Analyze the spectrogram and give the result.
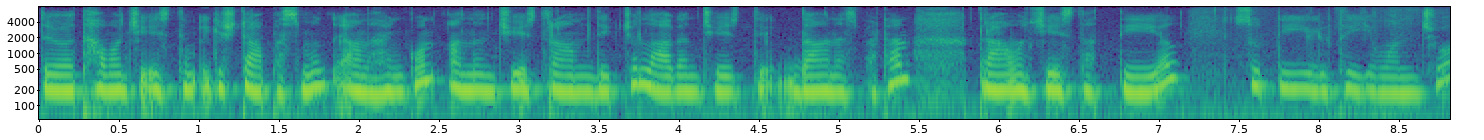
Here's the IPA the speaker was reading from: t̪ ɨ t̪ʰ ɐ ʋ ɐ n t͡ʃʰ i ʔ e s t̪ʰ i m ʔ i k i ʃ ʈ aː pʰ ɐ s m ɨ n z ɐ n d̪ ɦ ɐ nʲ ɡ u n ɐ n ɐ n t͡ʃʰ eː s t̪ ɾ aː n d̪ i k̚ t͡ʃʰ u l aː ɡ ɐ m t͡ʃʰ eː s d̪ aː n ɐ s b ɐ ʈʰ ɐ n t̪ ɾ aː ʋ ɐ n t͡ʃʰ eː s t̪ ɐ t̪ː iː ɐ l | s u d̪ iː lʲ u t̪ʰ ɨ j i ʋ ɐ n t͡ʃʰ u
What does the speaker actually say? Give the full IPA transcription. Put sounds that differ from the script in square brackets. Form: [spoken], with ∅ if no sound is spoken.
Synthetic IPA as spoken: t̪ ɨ t̪ʰ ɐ ʋ ɐ n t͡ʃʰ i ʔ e s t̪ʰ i m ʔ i k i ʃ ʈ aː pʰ ɐ s m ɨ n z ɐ n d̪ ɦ ɐ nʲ [k] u n ɐ n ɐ n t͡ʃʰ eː s t̪ ɾ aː [m] d̪ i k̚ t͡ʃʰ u l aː ɡ ɐ [n] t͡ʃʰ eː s d̪ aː n ɐ s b ɐ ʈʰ ɐ n t̪ ɾ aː ʋ ɐ n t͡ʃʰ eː s t̪ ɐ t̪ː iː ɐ l | s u [t̪] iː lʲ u t̪ʰ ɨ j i ʋ ɐ n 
